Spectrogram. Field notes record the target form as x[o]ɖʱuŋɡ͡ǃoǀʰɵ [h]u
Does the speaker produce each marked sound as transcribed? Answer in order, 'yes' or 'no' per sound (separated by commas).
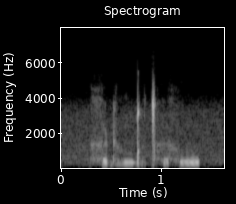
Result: no, no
